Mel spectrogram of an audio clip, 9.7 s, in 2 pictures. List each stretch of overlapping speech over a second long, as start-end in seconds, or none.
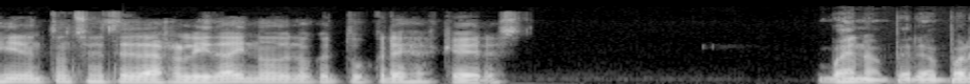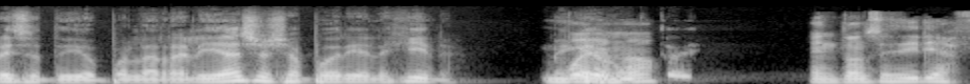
none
